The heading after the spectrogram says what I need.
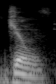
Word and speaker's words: Zhang: one two three fourth the name here uh is zhang you pronounce jung okay yeah it's jung i got a short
